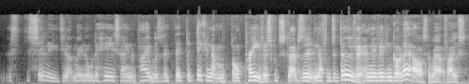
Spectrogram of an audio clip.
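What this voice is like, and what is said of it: Very heavy regional accent. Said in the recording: “his accent is very heavy”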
